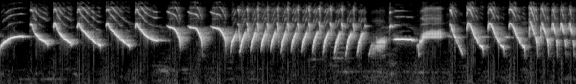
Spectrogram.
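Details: Singing canary giving rapid series of downward-sweeping whistles, repeated several per second, flowing into dense trills and a short clear note before more sweeps.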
